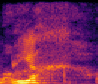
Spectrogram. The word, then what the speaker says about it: Reoch: It's that sort of soft CH though that nobody can ever say at the end of my name. Reoch.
